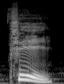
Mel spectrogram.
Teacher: উপরের ঠোঁট ও নিচের ঠোঁট লাগিয়ে ধাক্কা দিয়ে উচ্চারণ করতে হবে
